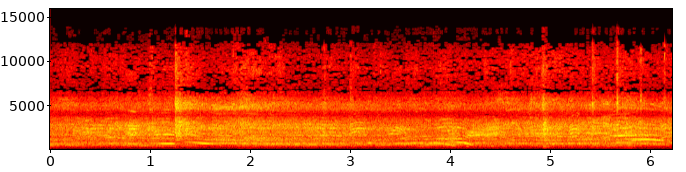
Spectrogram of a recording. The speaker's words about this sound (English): Destroying the chair and destroying the backs of the Shield. I don't know how much more punishment Shield can take.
